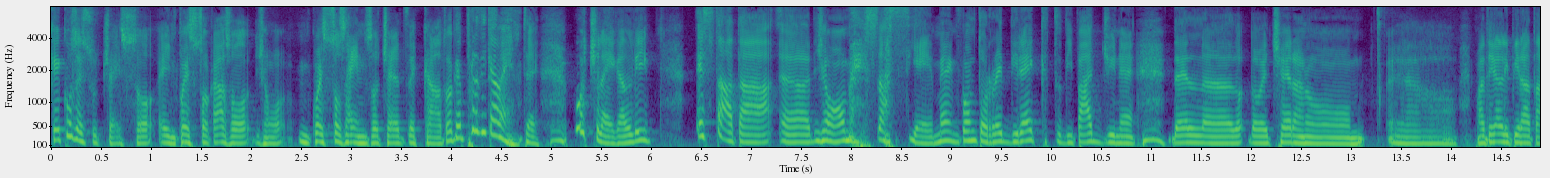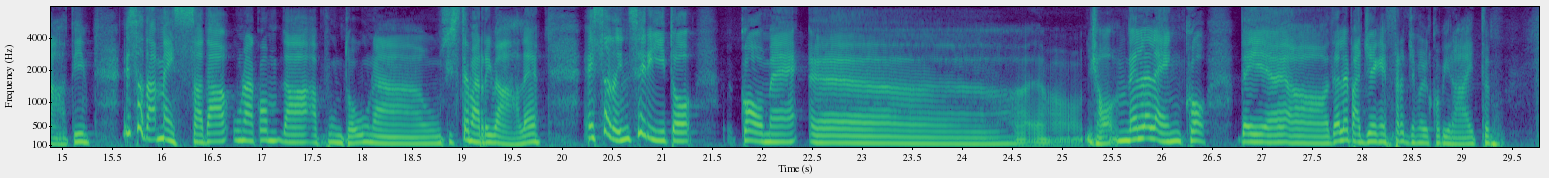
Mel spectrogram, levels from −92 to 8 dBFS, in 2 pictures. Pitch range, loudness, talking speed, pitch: 140-180 Hz, -18 LUFS, 125 wpm, 155 Hz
